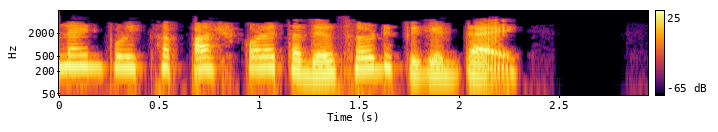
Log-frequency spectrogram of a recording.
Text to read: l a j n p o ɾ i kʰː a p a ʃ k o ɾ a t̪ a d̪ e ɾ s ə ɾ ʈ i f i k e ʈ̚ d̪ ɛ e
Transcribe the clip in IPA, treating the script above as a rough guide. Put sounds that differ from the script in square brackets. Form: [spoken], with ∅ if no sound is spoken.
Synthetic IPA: l a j n p o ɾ i kʰː a p a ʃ k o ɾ [e] t̪ a d̪ e ɾ s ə ɾ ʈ i f i k e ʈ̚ d̪ ɛ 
